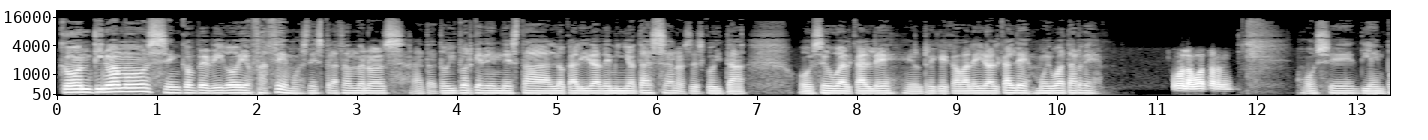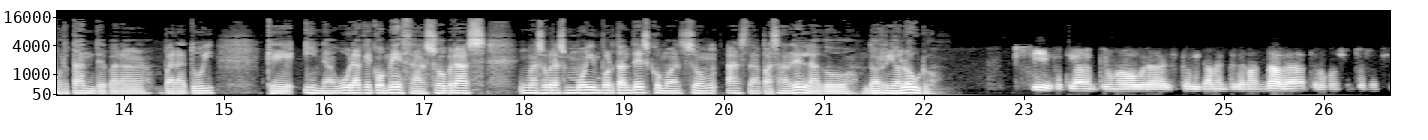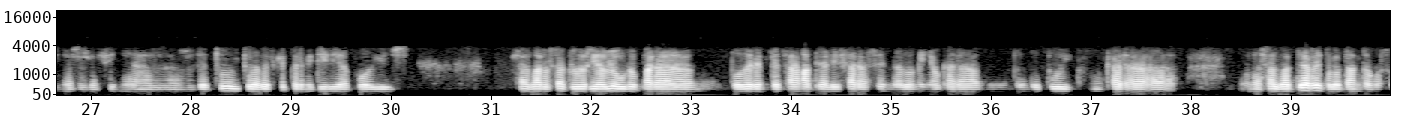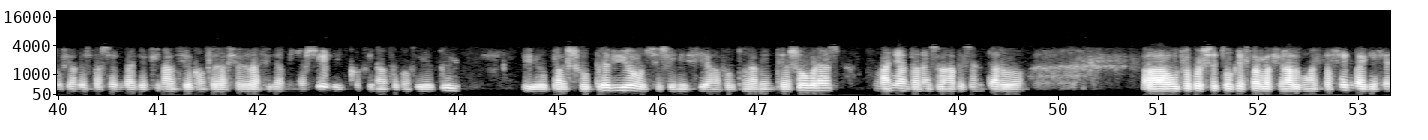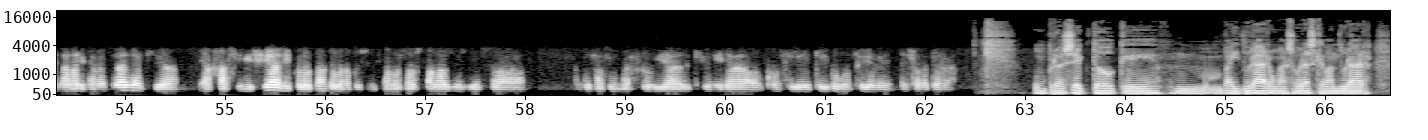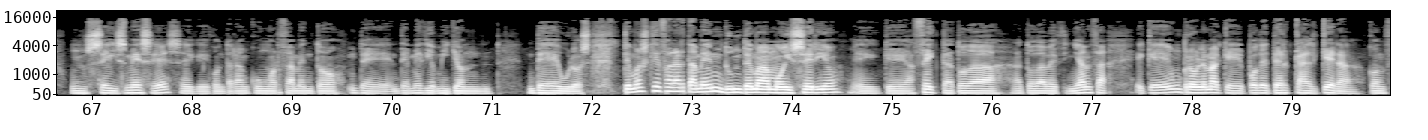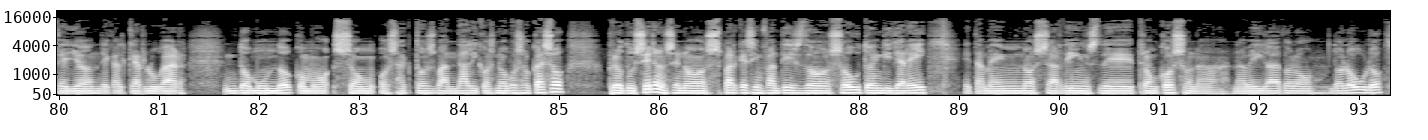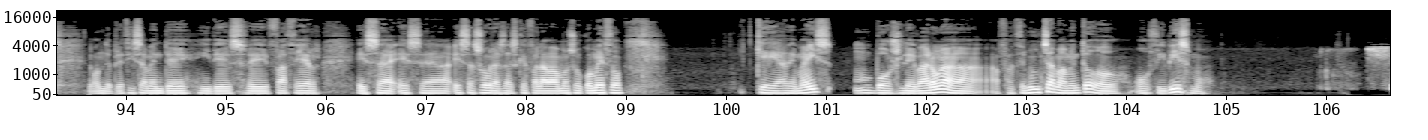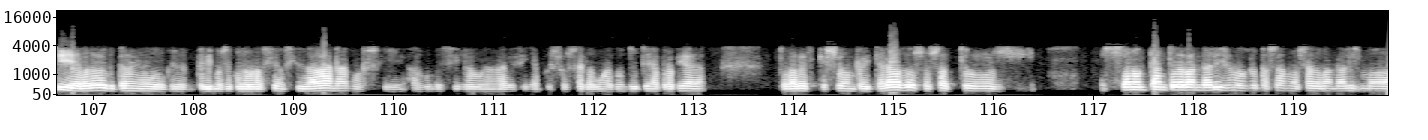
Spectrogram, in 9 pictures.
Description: AUDIO: Coñecemos a actualidade de Tui da man do seu alcalde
